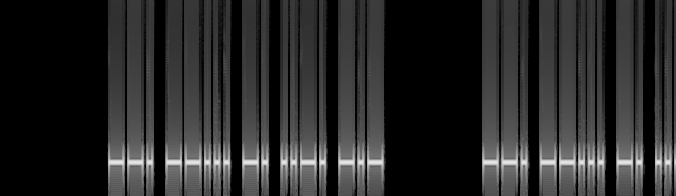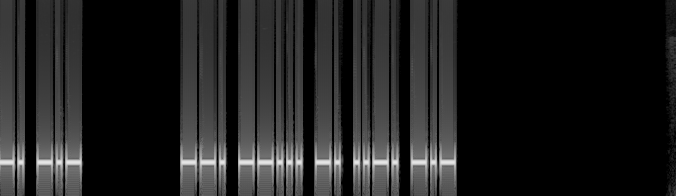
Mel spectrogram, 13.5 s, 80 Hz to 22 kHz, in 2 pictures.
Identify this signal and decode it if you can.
Morse code, heard as a keyed tone, about 25 wpm, 700 Hz. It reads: G7NFK G7NFK G7NFK
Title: DXCC-100 Call Signs - 5 Characters - Repeated 3x - 25wpm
